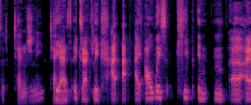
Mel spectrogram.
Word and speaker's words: Tangany: Is that how you pronounce it? Tangany?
